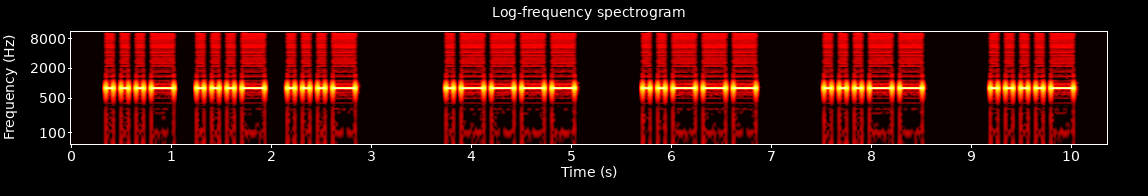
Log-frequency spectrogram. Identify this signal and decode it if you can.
Morse code, heard as a keyed tone, about 16 wpm, 800 Hz. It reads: VVV 1 2 3 4
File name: Mixed / Misc / Numbs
